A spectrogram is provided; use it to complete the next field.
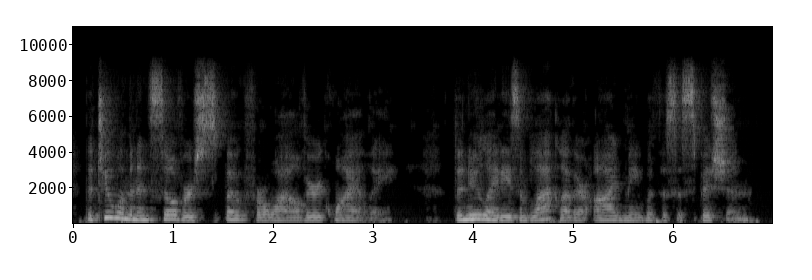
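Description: Someone is reading aloud in a natural voice. The text is read through without change.

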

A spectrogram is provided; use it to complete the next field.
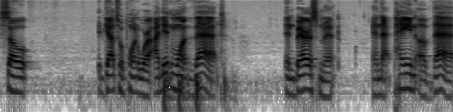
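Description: Someone with an American accent speaks at a fairly slow pace with fairly even intonation. Long, frequent pauses break up the speech. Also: man, medium pitch for a man. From North Carolina (Monroe, near Charlotte). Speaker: author and speaker. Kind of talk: interview conversation. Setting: studio.

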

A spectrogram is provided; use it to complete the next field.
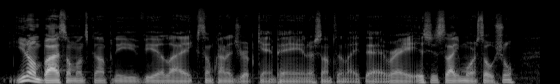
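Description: Talking in an American accent at a very fast pace with hardly any pauses, a man has a very deep, low pitch and vocal fry. His pitch variation is ordinary, and the recording is very clean with a silent background. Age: 40s. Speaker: entrepreneur and investor. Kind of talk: casual interview. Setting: in person.

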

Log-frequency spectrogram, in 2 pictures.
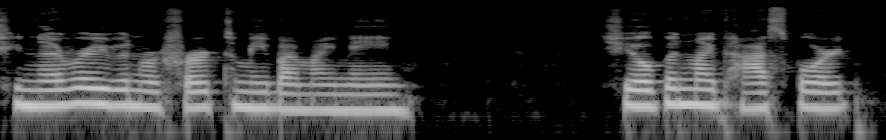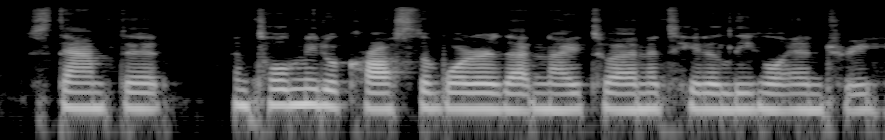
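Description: Fairly quick, monotone, flat speech with a Californian accent on a very clean recording with a silent background. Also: woman, medium pitch for a woman. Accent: Californian American English. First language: Spanish. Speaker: podcast host. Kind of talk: personal storytelling narration.

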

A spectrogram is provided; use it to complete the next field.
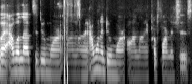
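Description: A woman talks in a normal speaking voice. Her pace is moderate. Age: 30s. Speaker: singer-songwriter. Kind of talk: casual interview. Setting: live stream interview.

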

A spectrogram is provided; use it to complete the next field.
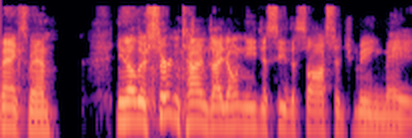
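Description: Over a quiet background, a man with an unremarkable speaking voice talks at a fairly quick pace with lively intonation. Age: 40s. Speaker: podcast host. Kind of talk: casual chat. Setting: video call.

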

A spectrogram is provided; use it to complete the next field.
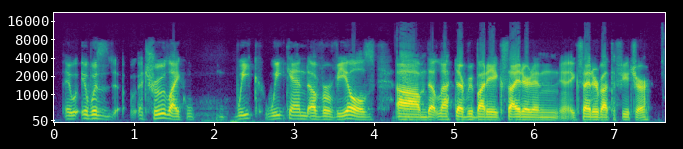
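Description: A plain, everyday voice from a man, fairly low in pitch, moderate in pace, with ordinary pitch variation and a dry, close sound with no echo. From US Northeast, Philadelphia. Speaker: toy company marketing executive. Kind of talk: casual interview. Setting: office, remote call.

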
